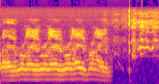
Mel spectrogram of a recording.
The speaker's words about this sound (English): That's a dog. that is a dog.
